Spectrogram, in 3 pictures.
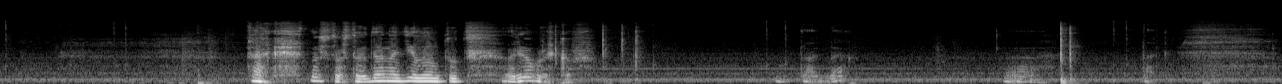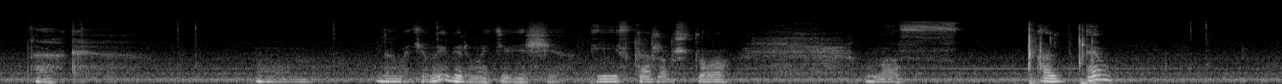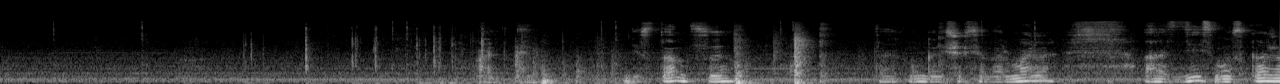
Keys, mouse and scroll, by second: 1.1 click, 2.5 click, 6.0 ctrl+r, 11.1 click, 11.9-13.5 scroll up 3, 13.5 click, 14.5 click, 15.3-16.1 scroll down 2, 16.1 click, 24.7 click, 26.1 click, 29.5 click, 30.0 alt+m, 33.4 click, 35.4 click.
